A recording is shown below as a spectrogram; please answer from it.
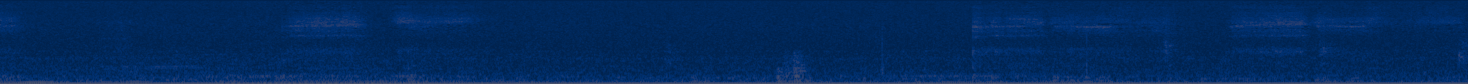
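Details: Dog snores in slow cycles, hoarse hissing breaths clustered in pairs, then a long quiet stretch before further rasping inhales resume, low rumble throughout.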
